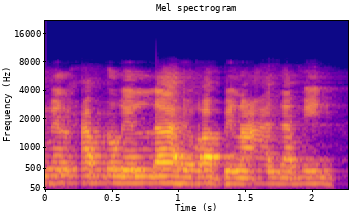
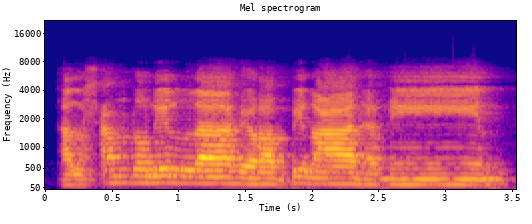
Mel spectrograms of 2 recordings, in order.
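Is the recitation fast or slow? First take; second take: fast; slow. First: It is recited quickly in one breath. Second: It is recited slowly with separated parts. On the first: It is a hasty way of reciting. The speaker calls it wrong. "secepat itu. Baca satu nafas" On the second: It is the careful way of reciting. The speaker calls it right. "Nabi bacanya itu tertil"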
